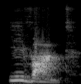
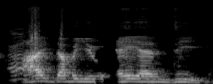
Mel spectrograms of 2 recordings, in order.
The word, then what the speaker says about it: Iwand: name is Hans Joachim evant i-w-a-n-d so kind of looks like I wand or iwand um but but he would have pronounced it evant uh as a a good German boy uh so let's just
